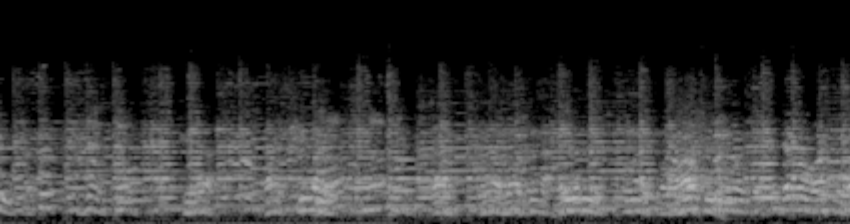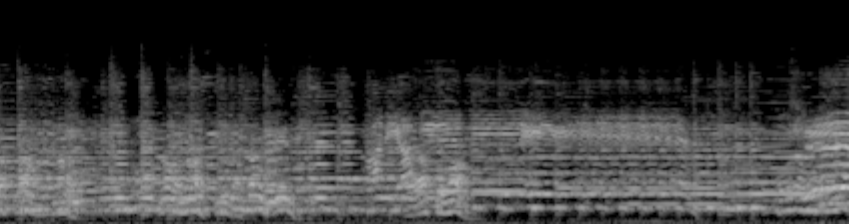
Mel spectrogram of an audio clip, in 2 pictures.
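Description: Two violins and a long-necked plucked lute playing a folk tune together; in the last couple of seconds the playing settles into a few held notes.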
